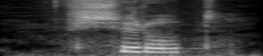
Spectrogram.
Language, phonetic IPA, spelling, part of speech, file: Polish, [fʲɕrut], wśród, preposition, Pl-wśród.ogg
